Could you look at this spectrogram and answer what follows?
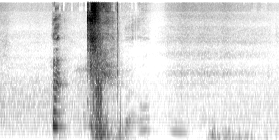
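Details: Sneeze induced with a tissue: a quick in-breath, then one explosive sneeze, followed by quiet sounds; a single ordinary sneeze.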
